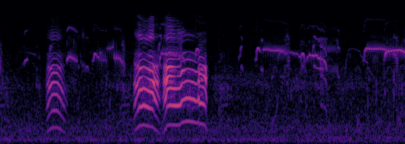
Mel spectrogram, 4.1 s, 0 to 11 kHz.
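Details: Long-tailed ducks in winter at Liepāja, Latvia, January 2024: one arched nasal yodel note, then a loud doubled yodelling call with rich harmonics, followed by fainter higher whistled calls from other birds.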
